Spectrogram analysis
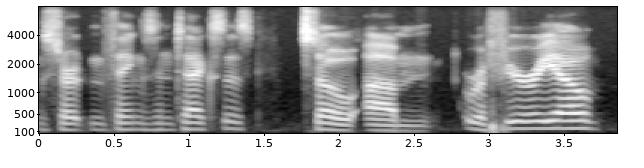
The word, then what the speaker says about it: Refugio: So, Refugio is actually Refugio. it is Refugio, but we added an R. It's Refugio because reasons.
